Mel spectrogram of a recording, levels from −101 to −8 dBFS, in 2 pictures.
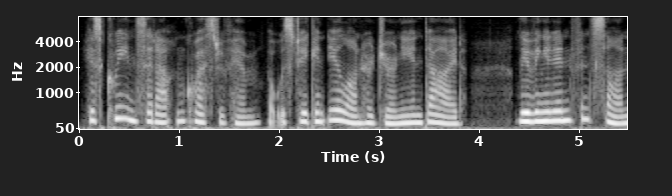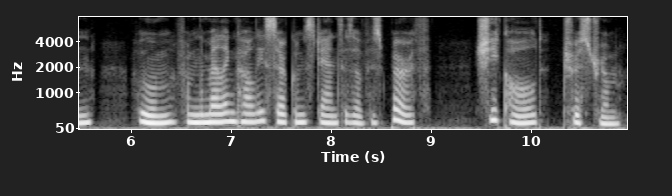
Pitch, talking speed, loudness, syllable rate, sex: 215 Hz, 175 wpm, -19 LUFS, 4.7 syllables/s, female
